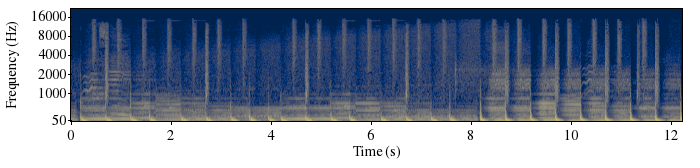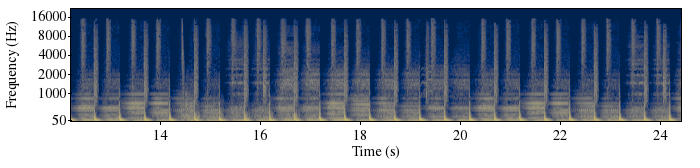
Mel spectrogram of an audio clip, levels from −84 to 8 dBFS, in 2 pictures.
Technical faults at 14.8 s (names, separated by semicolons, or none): call bitrate drop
